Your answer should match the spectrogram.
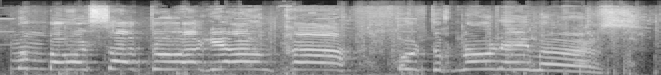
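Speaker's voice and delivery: slow, high, drawn-out victory shout; fighting game announcer. Real, not acted. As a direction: belt out the round win, stretching it. Round won, caster shouting.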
